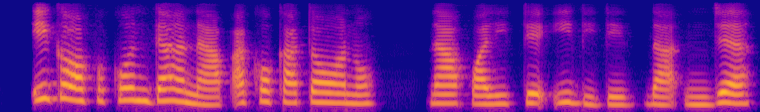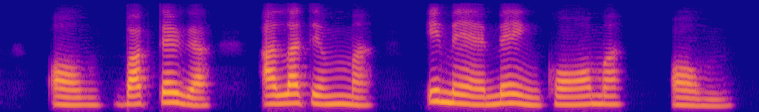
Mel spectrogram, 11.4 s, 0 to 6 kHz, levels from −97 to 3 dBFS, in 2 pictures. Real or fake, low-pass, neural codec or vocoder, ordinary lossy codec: fake; 5.4 kHz; codec, 16 kHz, 0.2 kbps, FocalCodec; none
